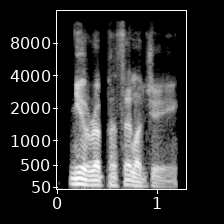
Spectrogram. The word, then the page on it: neuropathology: British English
